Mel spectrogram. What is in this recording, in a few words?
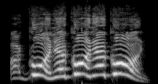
auto on fire ru; Scout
